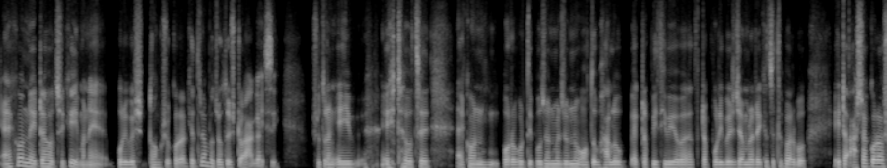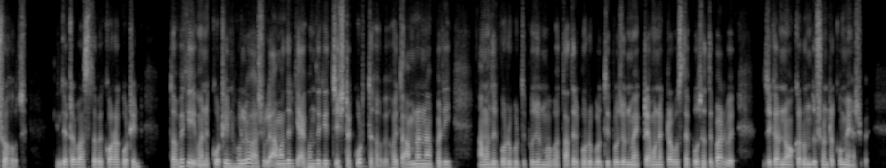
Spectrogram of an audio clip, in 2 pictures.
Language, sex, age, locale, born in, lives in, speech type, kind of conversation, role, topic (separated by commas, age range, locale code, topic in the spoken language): Bengali, male, 25-29, bn-BD, Bangladesh, Bangladesh, conversation, unstructured, none, পরিবেশের ক্ষতি হলে আমাদের ভবিষ্যৎ কেমন হতে পারে?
